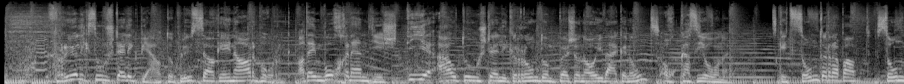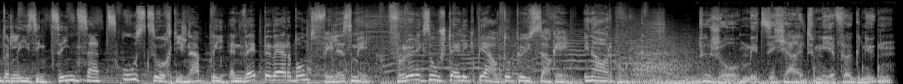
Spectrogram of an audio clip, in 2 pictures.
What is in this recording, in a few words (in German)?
Werbung CH AG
